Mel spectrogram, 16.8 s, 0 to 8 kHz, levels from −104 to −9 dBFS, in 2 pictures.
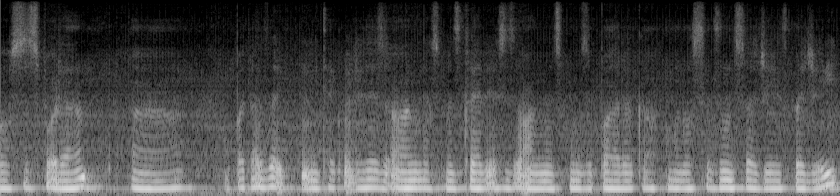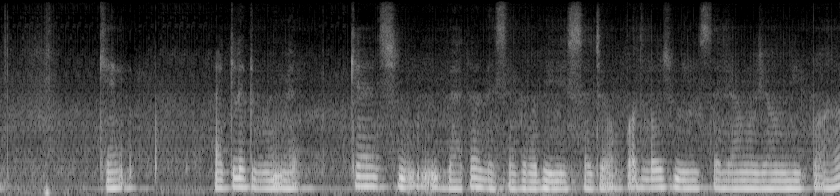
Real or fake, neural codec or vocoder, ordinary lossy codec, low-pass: fake; codec, 16 kHz, 0.9 kbps, LongCat-Audio-Codec; none; none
